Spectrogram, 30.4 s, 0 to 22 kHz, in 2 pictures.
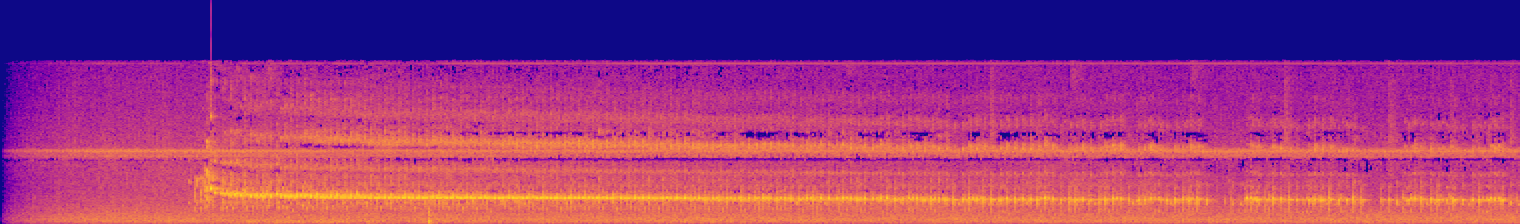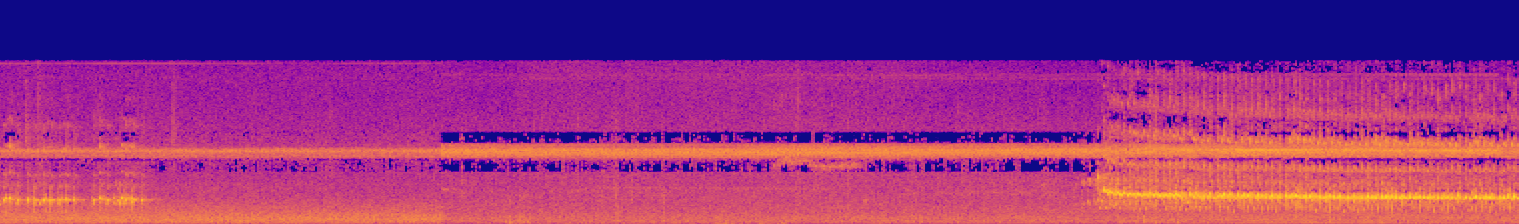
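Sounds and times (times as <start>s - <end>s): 
Laterallus viridis calling: 1.8s - 16.7s, 26.0s - 30.3s.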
